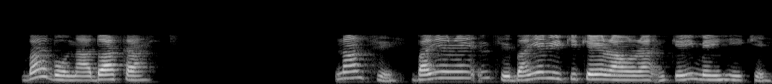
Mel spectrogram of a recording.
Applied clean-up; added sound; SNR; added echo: none; none; none; none.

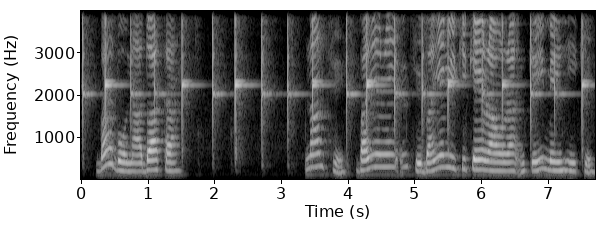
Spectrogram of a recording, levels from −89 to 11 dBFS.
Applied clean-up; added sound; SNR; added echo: none; Glass / Bell; 4 dB; none.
